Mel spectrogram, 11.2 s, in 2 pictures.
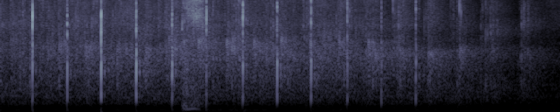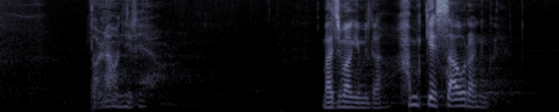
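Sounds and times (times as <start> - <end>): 
audience applause: 0.0 - 5.5
speech: 6.8 - 7.2, 8.8 - 10.6.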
